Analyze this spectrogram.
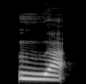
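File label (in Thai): "เอือะ", Thai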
